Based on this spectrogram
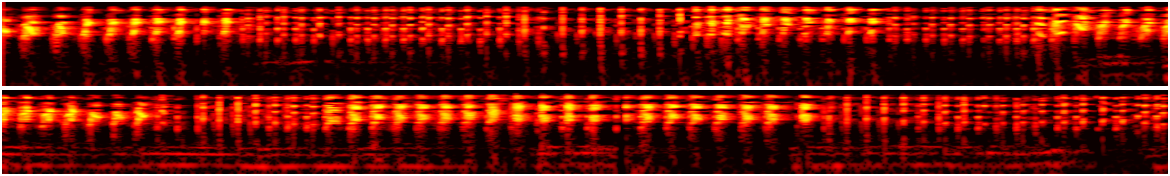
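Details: Fighter lovebird in a long chattering song: a fast, continuous stream of harsh, high, scratchy notes, about three per second, rising and falling in loudness, with faint low murmurs underneath.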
